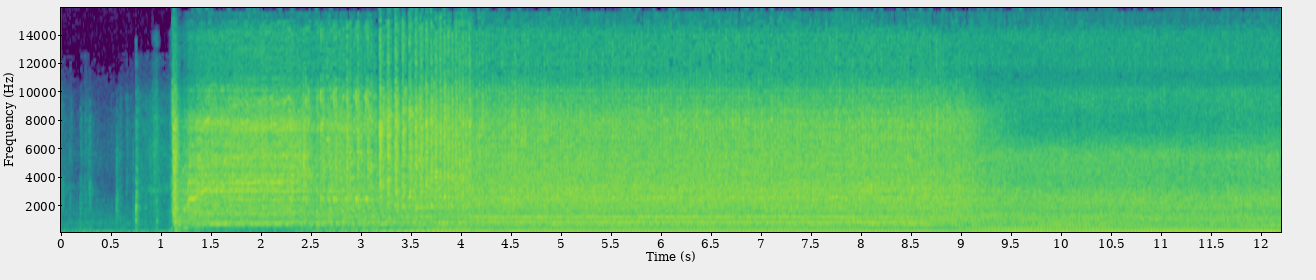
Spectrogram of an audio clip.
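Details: Surging generator after several fixes and refitting the carburetor, choke on: pull-start, then steady even run with no hunting or surging in speed.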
